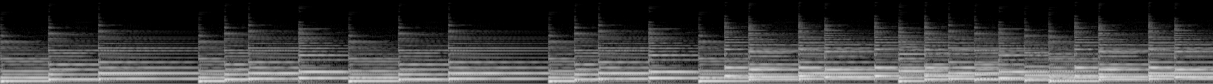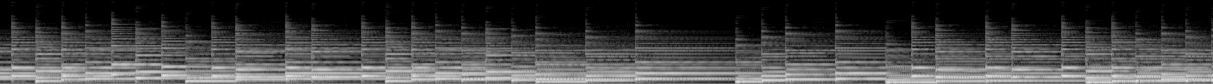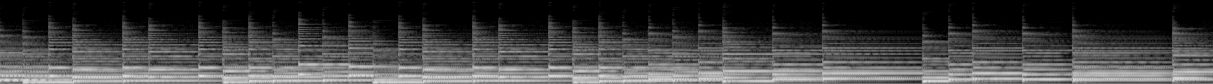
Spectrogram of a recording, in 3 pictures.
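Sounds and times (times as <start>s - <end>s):
relaxing guitar: 0.0s - 36.3s
chiptune music: 7.0s - 34.1s.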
